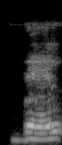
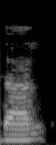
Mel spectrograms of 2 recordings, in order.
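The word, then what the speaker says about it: دال: Now, I want us to understand, okay, that this letter here, Del or Dal, they're both same, depending on what part of the world you come from or where you learn it from. Some pronounce as Del, some pronounce as Dal, they're both correct.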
